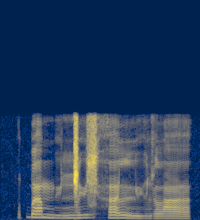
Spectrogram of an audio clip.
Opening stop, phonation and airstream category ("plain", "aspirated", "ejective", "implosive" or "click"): implosive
